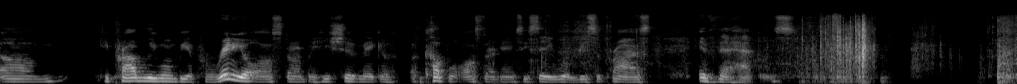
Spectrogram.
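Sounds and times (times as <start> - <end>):
speech: 1.0 - 8.9
pages being turned: 5.2 - 6.6, 7.2 - 10.1.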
